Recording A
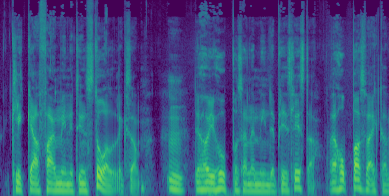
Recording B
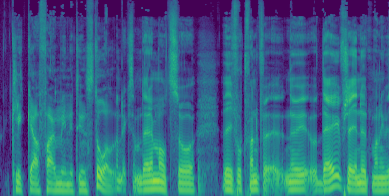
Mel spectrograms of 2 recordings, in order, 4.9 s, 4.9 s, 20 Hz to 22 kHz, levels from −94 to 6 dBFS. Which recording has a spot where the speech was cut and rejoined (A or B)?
B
